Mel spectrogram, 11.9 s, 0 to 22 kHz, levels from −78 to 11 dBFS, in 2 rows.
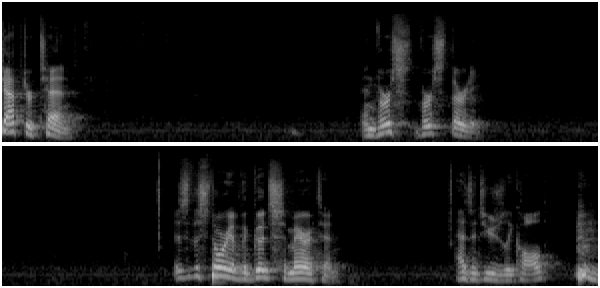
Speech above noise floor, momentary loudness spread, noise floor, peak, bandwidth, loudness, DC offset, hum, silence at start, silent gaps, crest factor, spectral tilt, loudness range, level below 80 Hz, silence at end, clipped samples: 42 dB; 16 LU; -67 dBFS; -4 dBFS; 16 kHz; -26 LUFS; under 0.1%; none; 0 s; none; 24 dB; -4 dB/octave; 10 LU; -72 dBFS; 0 s; under 0.1%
